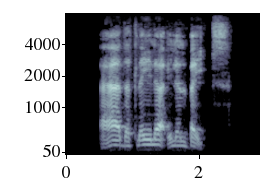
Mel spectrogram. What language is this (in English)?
Arabic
